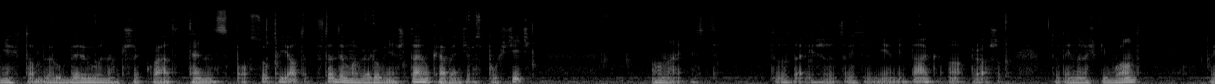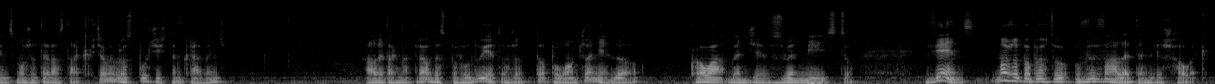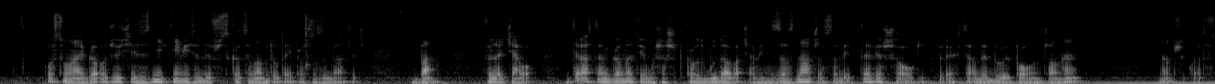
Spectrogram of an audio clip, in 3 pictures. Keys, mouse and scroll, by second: 0.6 shift+right click, 2.7 j, 3.7 right click, 4.7 shift+right click, 6.1-6.5 scroll up 1, 7.9-8.3 scroll up 1, 9.1 right click, 10.0 g, 10.9 click, 12.1-13.3 scroll down 2, 13.7 shift+click, 14.2-14.7 shift+scroll down 2, 14.7 shift+middle click, 14.9 shift+click, 15.3-16.3 shift+middle drag, 16.3-17.4 scroll up 2, 20.1 scroll down 1, 22.5 right click, 25.3-25.8 scroll down 1, 27.3 x, 28.3 click, 30.7 right click, 31.9 shift+right click, 32.9 shift+right click, 33.5 shift+right click, 34.3 shift+right click, 35.0 shift+right click, 35.4 shift+right click, 35.8 shift+right click, 36.3 shift+right click.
